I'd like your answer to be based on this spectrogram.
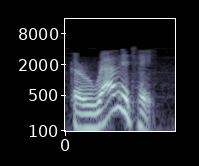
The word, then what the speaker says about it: gravity: 大家要注意 gravity 这个词中间的字母 A，它读作比较扁的那个梅花音 gravity，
